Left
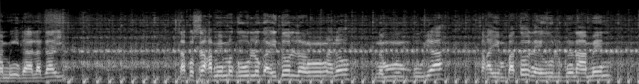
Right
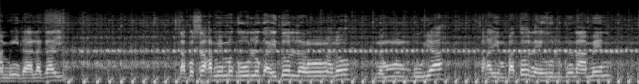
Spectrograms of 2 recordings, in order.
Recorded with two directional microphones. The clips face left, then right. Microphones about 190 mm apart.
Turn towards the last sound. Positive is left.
turn(degrees=5)  # may be behind; listen again after turning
